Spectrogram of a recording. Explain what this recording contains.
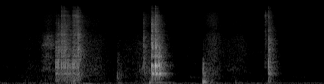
Office Chair - Sitting Down 2
Sitting down in a creaky/squeaky office chair.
